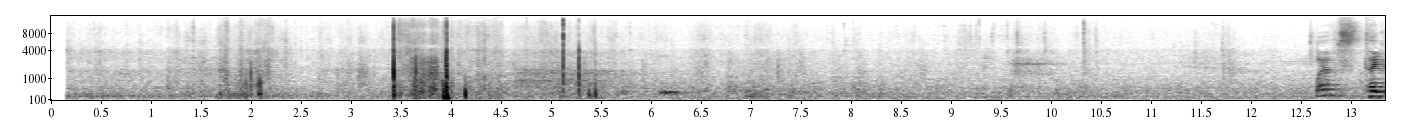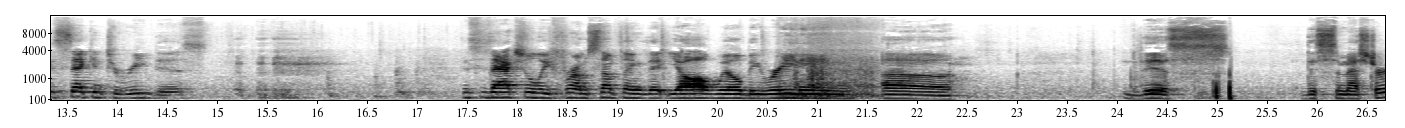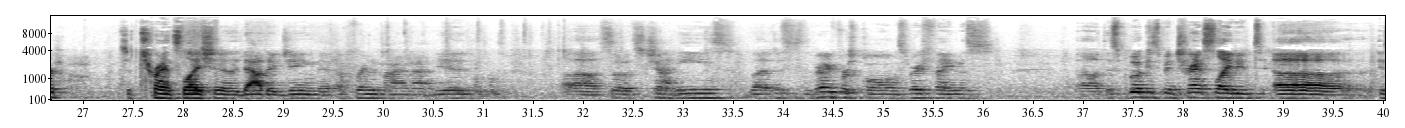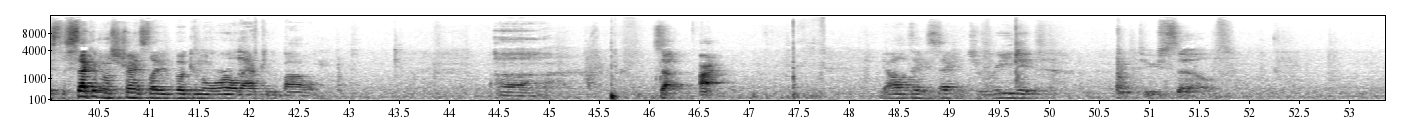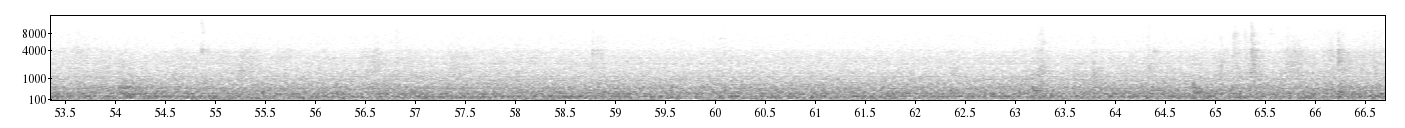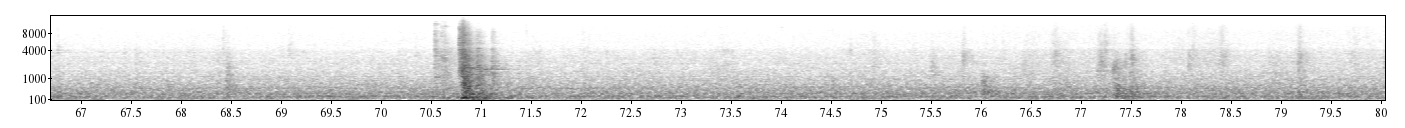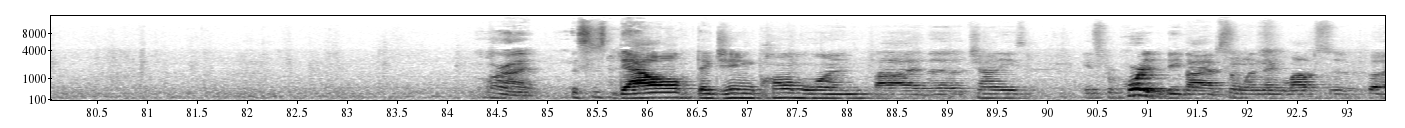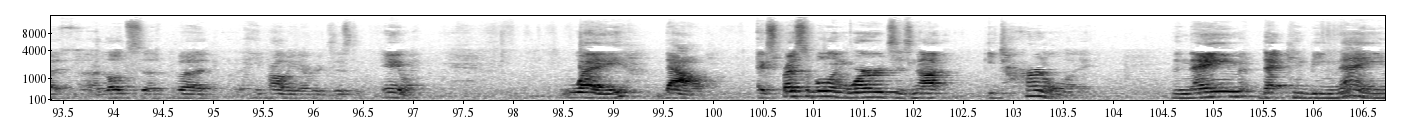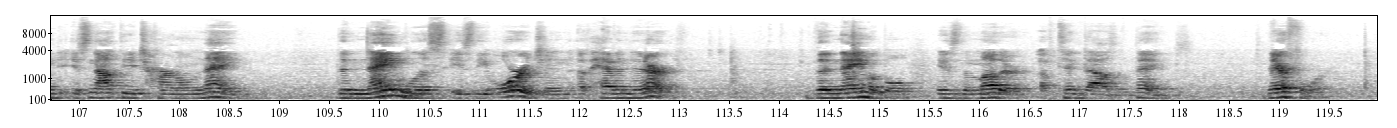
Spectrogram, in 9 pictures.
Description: Lecture from Sacred Living Traditions.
